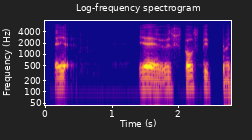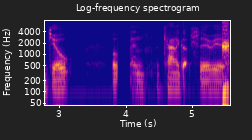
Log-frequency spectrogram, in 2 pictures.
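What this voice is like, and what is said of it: English accent. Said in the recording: “I noticed you got an accent ... From England ... In Blackpool”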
